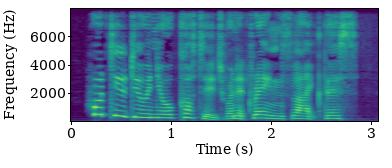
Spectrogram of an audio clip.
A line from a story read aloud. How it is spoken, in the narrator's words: she asked Martha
